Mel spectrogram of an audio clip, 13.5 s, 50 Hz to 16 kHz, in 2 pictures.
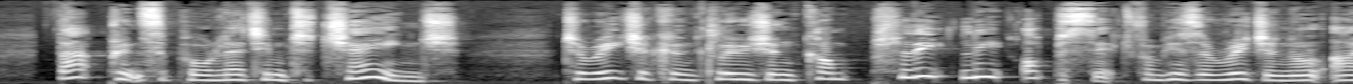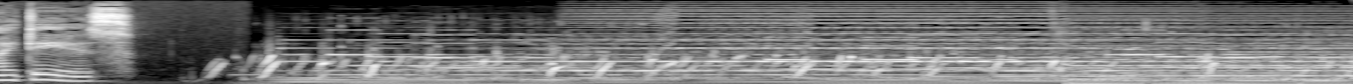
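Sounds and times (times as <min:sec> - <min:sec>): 
speech: 0:00.3 - 0:09.0
liquid bubbling: 0:07.6 - 0:13.4.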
